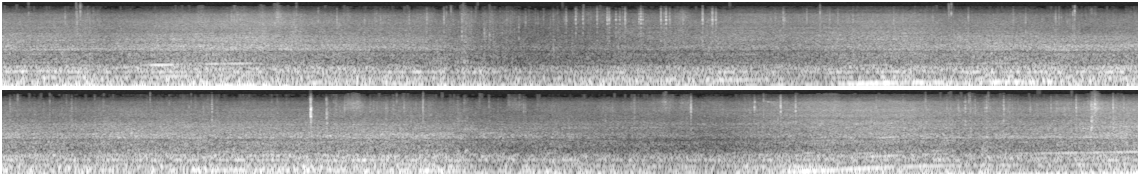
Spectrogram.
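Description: Mazda ND Roadster's four-cylinder engine heard from the open-top cockpit, its note rising and falling as the car speeds up and slows, over a steady low rumble of tyre and wind noise.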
